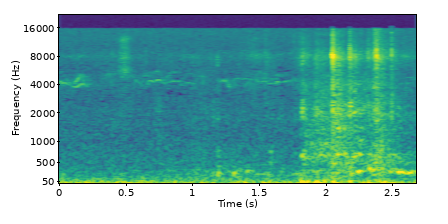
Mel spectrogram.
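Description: Pigeons at a pigeon keeper's loft coo softly and flutter their wings nearby, a quiet soft ambience with a brief burst of flapping near the end.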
